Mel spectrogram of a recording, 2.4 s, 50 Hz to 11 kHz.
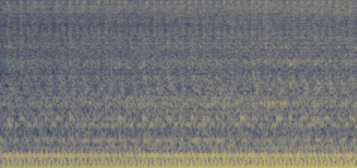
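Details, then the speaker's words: JLG Baby Scissor lift small engine after new crankshaft position sensor was backed out another turn, 2 turns total; engine speed now reads correctly and it idles smoothly and steadily with no misses or hunting. "Very, very interesting. And it's idling smoothly."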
